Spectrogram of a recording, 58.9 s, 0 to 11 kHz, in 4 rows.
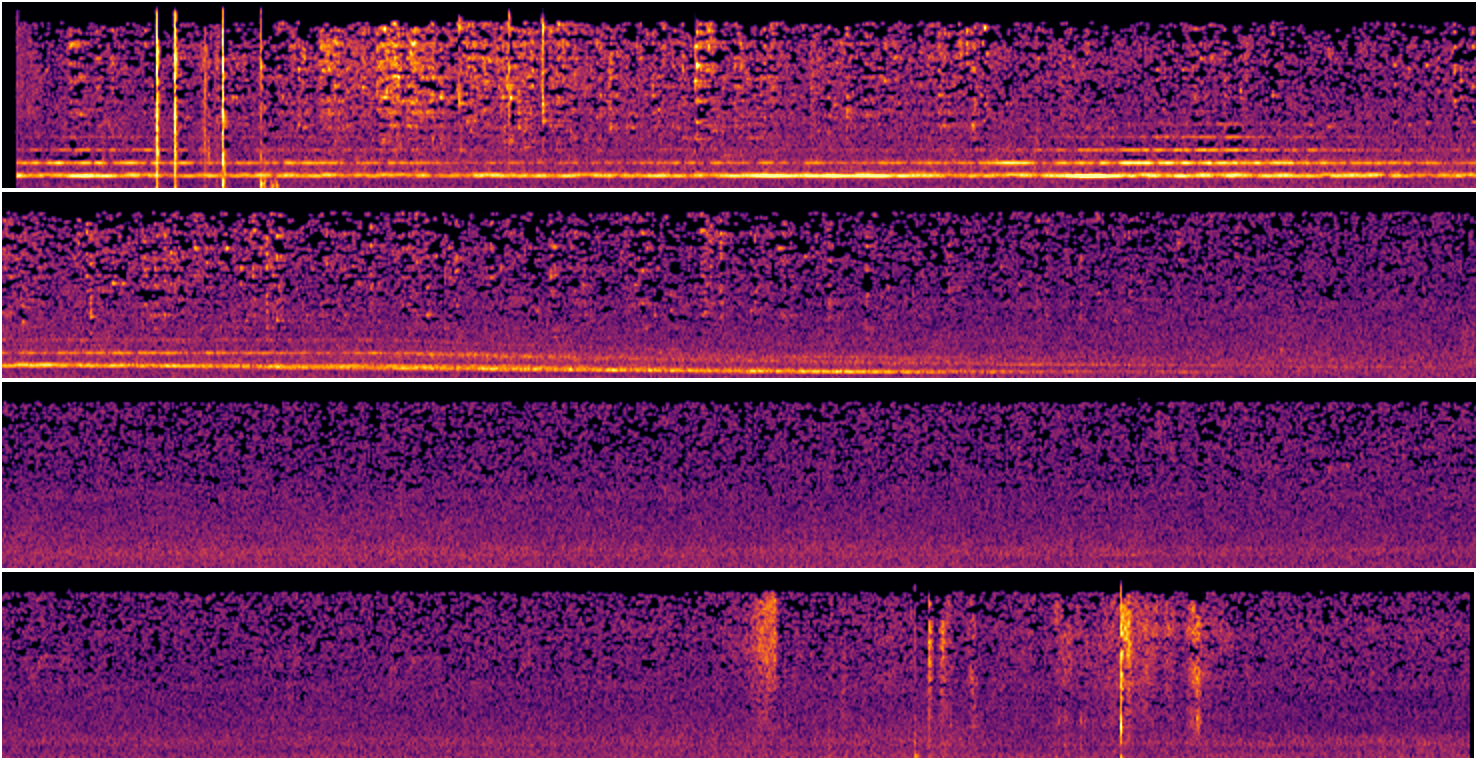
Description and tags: Tornado Siren winding down
Tornado warning sirens winding down in Atlanta, Georgia. April 2011
warning, siren, tornado, georgia, atlanta, usa, atmospheric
